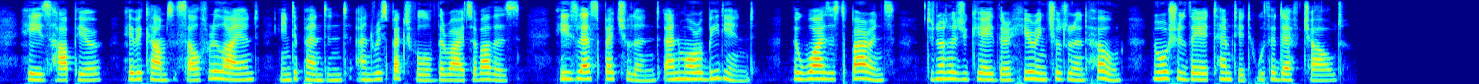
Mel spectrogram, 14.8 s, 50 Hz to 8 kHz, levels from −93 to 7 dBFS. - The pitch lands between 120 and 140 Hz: No, high, 215 Hz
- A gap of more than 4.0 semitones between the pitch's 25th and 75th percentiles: No, average, 2.7 semitones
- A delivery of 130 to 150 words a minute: No, average, 170 wpm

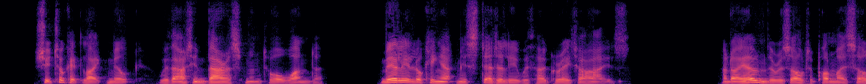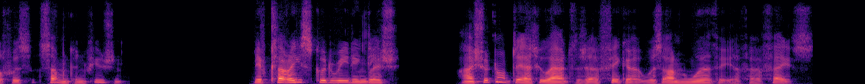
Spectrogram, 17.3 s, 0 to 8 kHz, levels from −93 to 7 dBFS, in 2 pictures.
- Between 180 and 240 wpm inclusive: No, average, 165 wpm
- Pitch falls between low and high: No, low, 125 Hz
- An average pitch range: Yes, average, 4.8 semitones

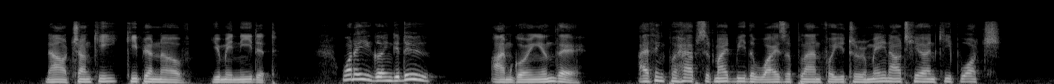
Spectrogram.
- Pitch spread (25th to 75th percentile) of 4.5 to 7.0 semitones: No, average, 3.8 semitones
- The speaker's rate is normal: No, fast, 210 wpm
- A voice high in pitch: No, low, 125 Hz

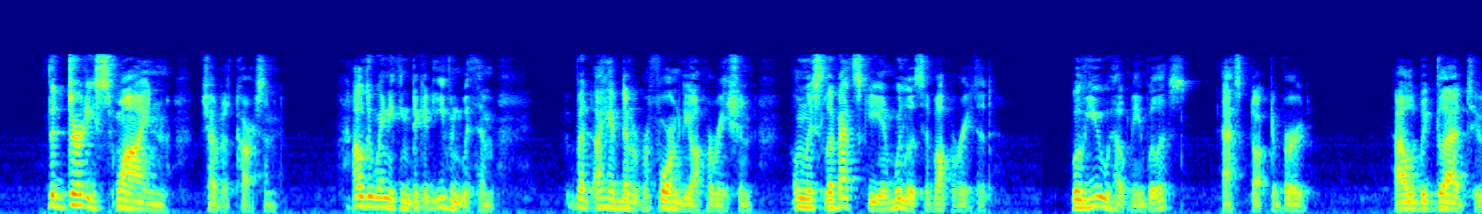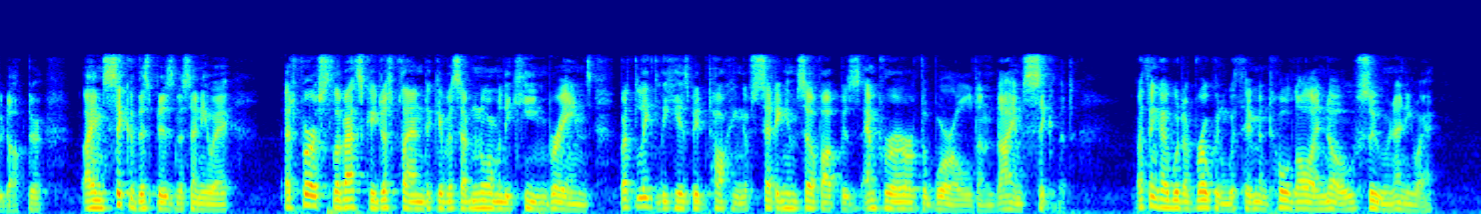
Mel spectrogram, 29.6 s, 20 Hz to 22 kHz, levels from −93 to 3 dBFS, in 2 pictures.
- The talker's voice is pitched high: No, low, 130 Hz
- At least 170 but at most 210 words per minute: Yes, average, 190 wpm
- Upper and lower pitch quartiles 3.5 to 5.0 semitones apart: Yes, average, 3.9 semitones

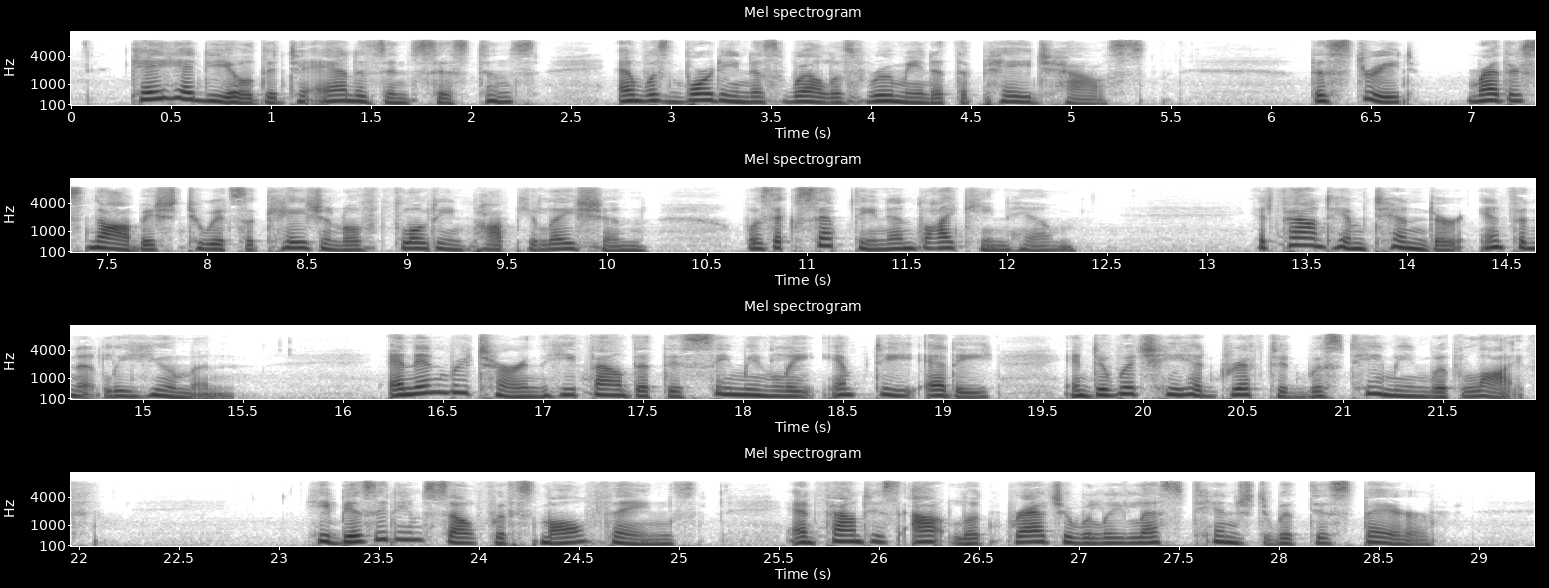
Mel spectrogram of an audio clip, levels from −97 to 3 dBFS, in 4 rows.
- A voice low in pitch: No, high, 195 Hz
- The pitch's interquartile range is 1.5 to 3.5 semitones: No, average, 4.6 semitones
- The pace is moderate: Yes, average, 145 wpm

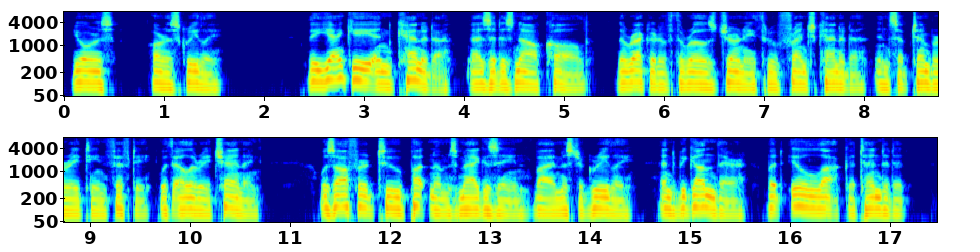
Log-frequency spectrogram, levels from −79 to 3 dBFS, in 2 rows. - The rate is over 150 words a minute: No, average, 145 wpm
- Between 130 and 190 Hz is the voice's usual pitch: No, low, 100 Hz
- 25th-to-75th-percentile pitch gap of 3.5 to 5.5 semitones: No, average, 2.8 semitones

